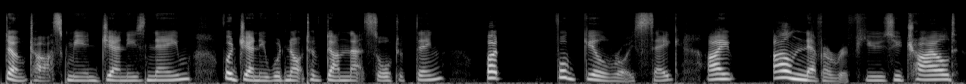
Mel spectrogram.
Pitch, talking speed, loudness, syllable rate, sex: 205 Hz, 155 wpm, -20 LUFS, 4.2 syllables/s, female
